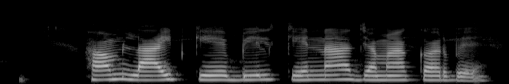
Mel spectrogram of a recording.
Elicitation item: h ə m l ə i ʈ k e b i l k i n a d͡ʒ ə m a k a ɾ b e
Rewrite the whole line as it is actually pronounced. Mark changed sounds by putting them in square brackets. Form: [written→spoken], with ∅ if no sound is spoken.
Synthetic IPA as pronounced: h ə m l [ə→a] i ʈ k e b i l k [i→e] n a d͡ʒ ə m a k [a→ə] ɾ b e

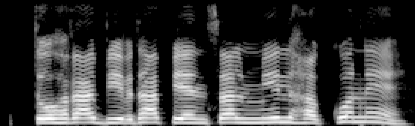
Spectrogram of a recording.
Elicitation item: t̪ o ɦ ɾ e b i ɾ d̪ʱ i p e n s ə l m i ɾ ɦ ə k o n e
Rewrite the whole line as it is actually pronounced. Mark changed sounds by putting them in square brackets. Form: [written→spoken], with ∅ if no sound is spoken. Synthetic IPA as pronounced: t̪ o ɦ ɾ [e→a] b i ɾ d̪ʱ [i→a] p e n s ə l m i [ɾ→l] ɦ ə k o n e

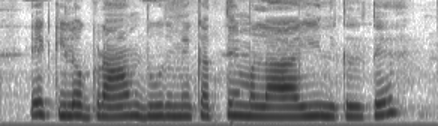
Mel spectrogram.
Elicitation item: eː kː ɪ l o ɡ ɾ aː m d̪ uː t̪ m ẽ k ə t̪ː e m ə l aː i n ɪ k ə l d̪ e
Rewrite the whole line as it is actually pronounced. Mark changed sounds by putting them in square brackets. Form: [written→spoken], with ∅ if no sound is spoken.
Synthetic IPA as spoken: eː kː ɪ l o ɡ ɾ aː m d̪ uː [t̪→d̪] m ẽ k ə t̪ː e m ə l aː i n ɪ k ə l [d̪→t̪] e

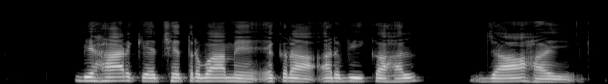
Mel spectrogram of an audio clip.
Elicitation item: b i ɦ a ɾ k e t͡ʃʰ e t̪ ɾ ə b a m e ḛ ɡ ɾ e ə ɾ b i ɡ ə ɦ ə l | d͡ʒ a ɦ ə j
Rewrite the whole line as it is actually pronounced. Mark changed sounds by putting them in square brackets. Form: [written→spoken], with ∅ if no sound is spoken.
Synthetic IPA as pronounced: b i ɦ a ɾ k e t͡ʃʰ e t̪ ɾ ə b a m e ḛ [ɡ→k] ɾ [e→a] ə ɾ b i [ɡ→k] ə ɦ ə l | d͡ʒ a ɦ ə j

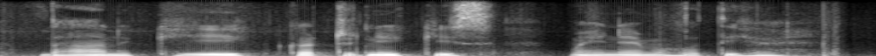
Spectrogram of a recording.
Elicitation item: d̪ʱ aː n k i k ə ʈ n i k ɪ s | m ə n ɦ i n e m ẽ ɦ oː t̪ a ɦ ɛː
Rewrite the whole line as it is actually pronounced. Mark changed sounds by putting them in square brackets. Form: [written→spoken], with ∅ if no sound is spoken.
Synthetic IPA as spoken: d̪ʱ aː n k i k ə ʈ n i k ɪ s | m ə [n→∅] ɦ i n e m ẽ ɦ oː t̪ [a→i] ɦ ɛː

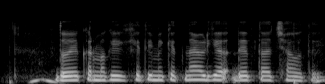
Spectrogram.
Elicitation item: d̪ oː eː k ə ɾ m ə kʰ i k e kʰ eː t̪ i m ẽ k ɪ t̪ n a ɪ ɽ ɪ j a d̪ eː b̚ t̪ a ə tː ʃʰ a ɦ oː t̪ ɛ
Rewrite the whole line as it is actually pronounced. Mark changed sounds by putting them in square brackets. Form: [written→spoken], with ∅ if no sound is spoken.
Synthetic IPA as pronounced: d̪ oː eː k ə ɾ m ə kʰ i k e kʰ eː t̪ i m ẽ k ɪ t̪ n a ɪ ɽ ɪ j a d̪ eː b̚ t̪ a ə tː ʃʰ a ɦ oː t̪ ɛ

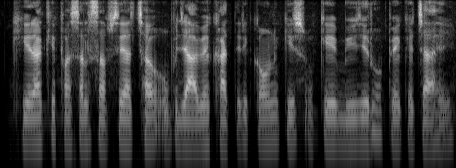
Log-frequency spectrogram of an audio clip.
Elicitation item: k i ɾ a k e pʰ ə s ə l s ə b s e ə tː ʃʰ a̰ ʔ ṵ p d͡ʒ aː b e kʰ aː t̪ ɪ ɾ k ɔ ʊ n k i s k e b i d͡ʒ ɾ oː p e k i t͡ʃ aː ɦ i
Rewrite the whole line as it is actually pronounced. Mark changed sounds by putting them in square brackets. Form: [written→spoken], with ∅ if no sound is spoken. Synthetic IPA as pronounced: [k→kʰ] i ɾ a k e pʰ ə s ə l s ə b s e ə tː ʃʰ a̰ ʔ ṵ p d͡ʒ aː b e kʰ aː t̪ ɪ ɾ k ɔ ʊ n k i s k e b i d͡ʒ ɾ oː p e k [i→e] t͡ʃ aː ɦ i

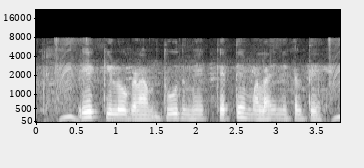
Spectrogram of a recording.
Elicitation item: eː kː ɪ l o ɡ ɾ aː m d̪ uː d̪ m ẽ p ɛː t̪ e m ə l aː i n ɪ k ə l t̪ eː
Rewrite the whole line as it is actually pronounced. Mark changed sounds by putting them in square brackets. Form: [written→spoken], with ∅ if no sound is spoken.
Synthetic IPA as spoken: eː kː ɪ l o ɡ ɾ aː m d̪ uː d̪ m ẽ [p→k] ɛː t̪ e m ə l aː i n ɪ k ə l t̪ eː

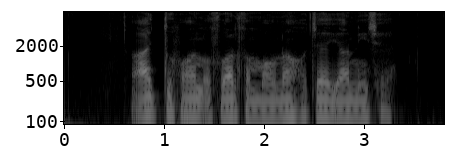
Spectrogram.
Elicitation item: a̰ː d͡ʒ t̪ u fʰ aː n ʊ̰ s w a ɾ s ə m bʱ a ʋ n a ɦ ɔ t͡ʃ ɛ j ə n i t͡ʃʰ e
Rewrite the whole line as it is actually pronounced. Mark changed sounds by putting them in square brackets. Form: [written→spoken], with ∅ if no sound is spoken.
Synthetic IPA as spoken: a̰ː d͡ʒ t̪ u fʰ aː n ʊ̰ s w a ɾ s ə m bʱ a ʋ n a ɦ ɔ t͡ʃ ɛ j [ə→a] n i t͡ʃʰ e

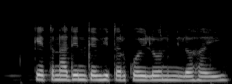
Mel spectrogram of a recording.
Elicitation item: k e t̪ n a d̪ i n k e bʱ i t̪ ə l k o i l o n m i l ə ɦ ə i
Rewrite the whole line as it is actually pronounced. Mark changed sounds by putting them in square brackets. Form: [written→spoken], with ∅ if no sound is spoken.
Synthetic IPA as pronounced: k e t̪ n a d̪ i n k e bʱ i t̪ ə [l→ɾ] k o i l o n m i l ə ɦ ə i

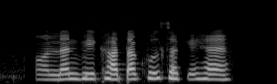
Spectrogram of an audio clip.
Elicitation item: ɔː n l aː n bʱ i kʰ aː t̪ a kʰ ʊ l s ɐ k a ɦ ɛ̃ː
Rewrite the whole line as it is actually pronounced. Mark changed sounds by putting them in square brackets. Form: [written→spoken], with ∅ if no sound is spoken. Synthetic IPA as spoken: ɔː n l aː n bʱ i kʰ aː t̪ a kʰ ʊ l s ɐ k [a→e] ɦ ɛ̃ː

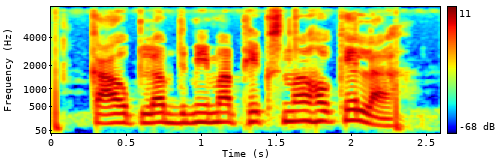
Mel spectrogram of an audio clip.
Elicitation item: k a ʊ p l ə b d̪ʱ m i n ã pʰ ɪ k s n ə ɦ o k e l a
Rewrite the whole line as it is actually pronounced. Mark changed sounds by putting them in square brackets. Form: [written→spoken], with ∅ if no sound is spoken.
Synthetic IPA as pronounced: k a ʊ p l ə b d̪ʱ m i [n→m] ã pʰ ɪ k s n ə ɦ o k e l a

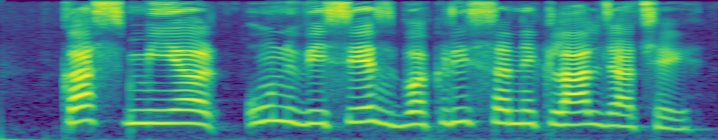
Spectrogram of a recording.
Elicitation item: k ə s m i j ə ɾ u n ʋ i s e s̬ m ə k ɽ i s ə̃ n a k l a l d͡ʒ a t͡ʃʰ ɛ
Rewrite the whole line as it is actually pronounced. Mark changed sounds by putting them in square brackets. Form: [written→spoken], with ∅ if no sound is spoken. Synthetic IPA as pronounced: k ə s m i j ə ɾ u n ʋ i s e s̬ [m→b] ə k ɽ i s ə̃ n [a→i] k l a l d͡ʒ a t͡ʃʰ ɛ

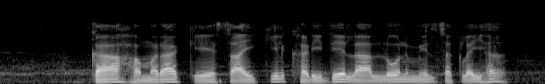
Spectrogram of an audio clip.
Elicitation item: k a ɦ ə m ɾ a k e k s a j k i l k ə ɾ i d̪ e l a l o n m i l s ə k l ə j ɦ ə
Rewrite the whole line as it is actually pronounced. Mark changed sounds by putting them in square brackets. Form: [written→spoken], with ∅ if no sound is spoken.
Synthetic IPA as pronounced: k a ɦ ə m ɾ a k e [k→∅] s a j k i l [k→kʰ] ə ɾ i d̪ e l a l o n m i l s ə k l ə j ɦ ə

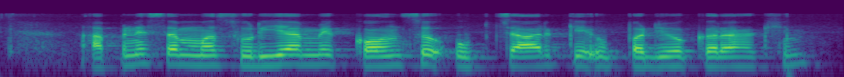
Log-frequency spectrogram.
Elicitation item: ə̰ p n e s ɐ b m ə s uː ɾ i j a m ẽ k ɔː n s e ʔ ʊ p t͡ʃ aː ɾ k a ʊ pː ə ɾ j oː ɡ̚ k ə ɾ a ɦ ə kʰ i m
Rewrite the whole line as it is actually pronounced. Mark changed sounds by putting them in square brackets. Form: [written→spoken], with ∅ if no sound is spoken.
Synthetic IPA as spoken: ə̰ p n e s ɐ b m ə s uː ɾ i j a m ẽ k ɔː n s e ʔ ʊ p t͡ʃ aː ɾ k [a→e] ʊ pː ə ɾ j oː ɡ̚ k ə ɾ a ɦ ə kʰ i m

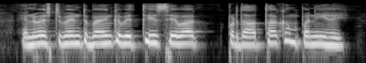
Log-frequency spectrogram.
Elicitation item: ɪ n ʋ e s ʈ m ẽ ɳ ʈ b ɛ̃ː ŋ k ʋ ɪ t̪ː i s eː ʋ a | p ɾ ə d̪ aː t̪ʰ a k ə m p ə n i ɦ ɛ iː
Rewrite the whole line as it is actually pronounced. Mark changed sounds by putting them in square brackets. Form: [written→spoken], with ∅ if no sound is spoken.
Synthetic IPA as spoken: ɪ n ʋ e s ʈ m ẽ ɳ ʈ b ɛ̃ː ŋ k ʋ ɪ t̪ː i s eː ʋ a | p ɾ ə d̪ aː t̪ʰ a k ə m p ə n i ɦ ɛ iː

